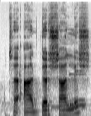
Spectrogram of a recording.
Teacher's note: that S ending of madres is going to become a CH.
